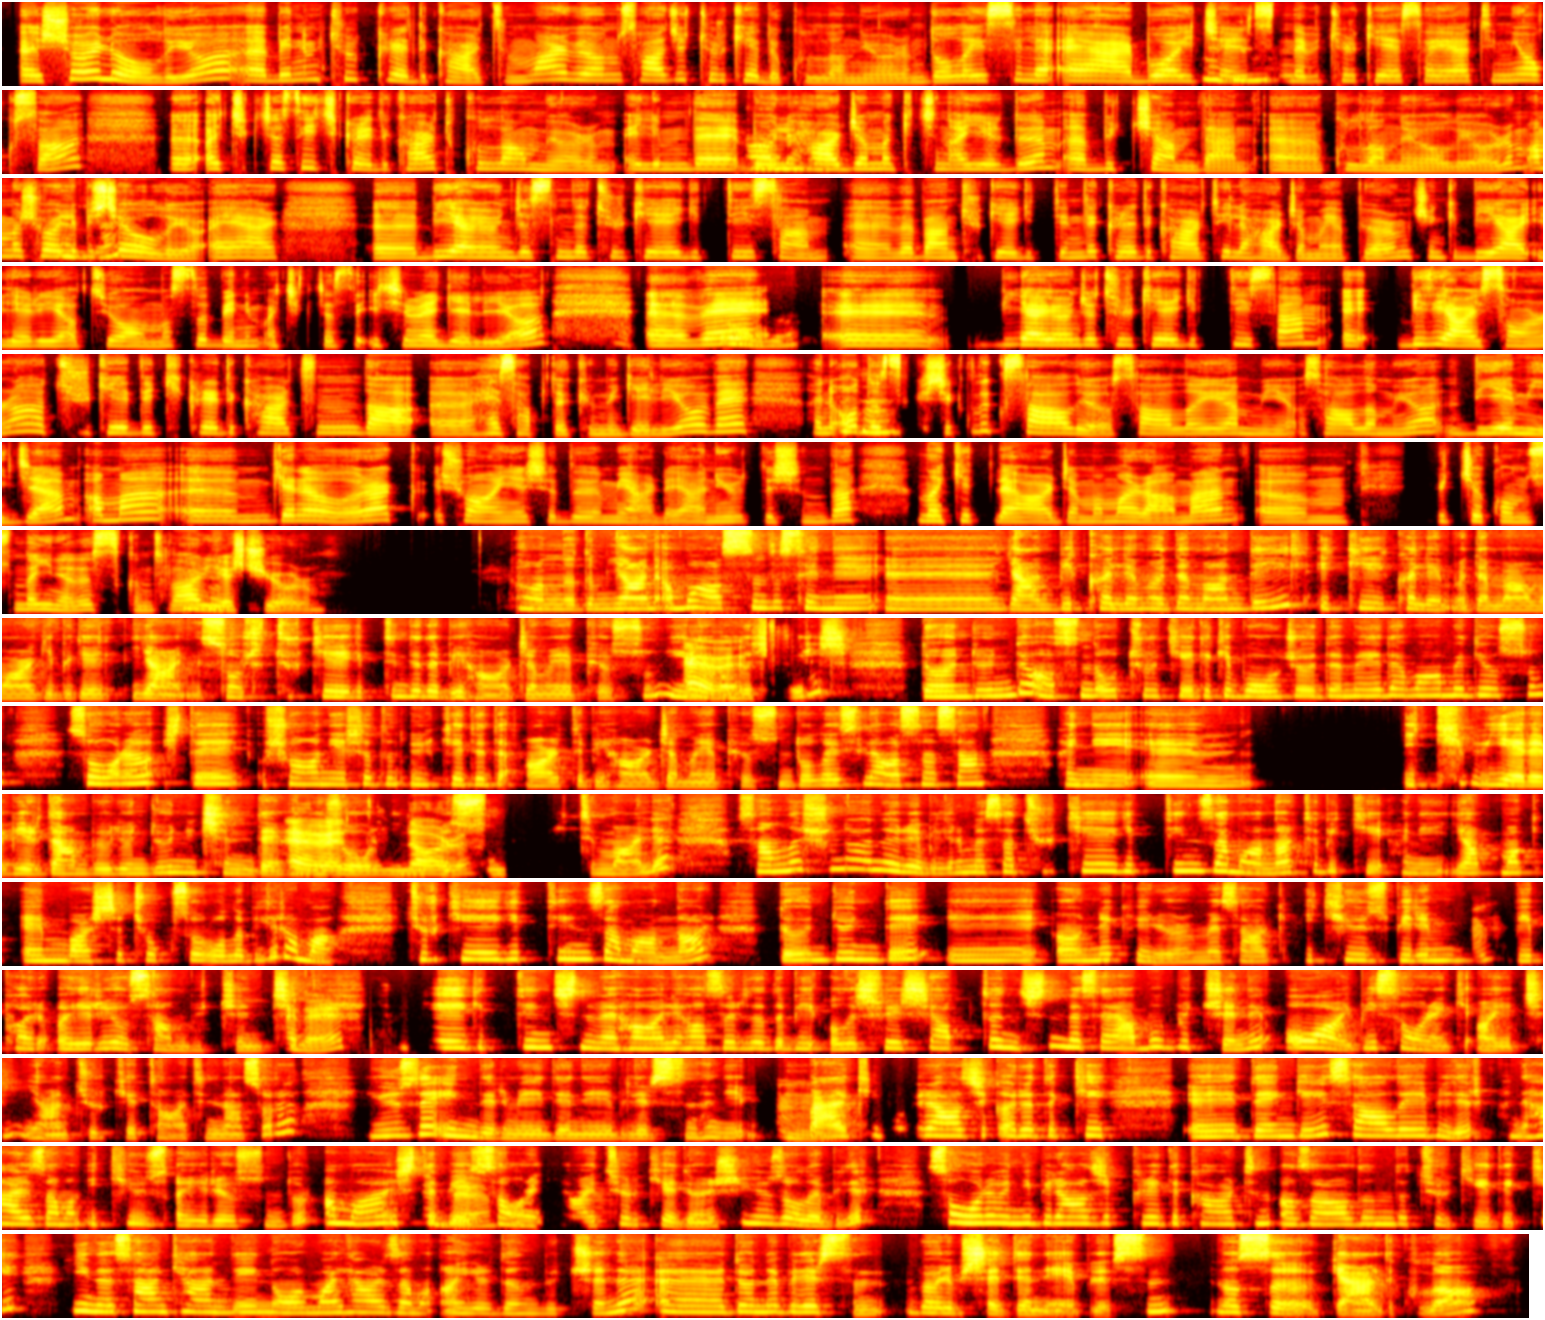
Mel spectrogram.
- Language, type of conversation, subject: Turkish, advice, Aylık harcamalarımı kontrol edemiyor ve bütçe yapamıyorum; bunu nasıl düzeltebilirim?
- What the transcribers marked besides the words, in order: tapping; other background noise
